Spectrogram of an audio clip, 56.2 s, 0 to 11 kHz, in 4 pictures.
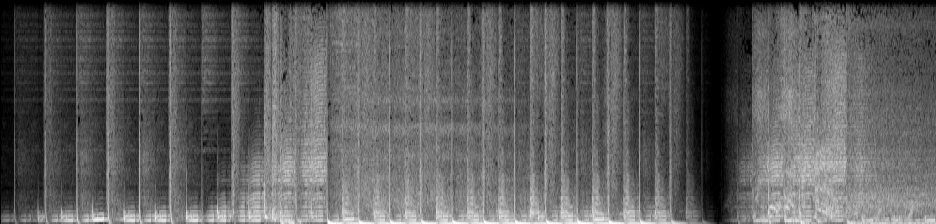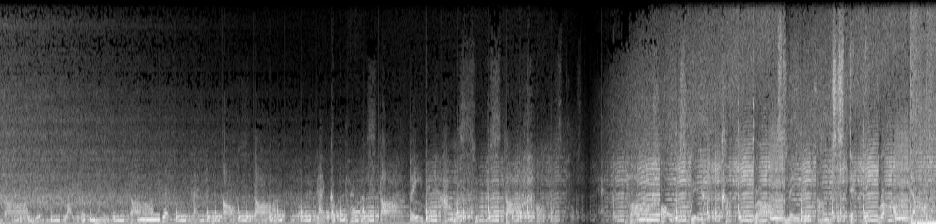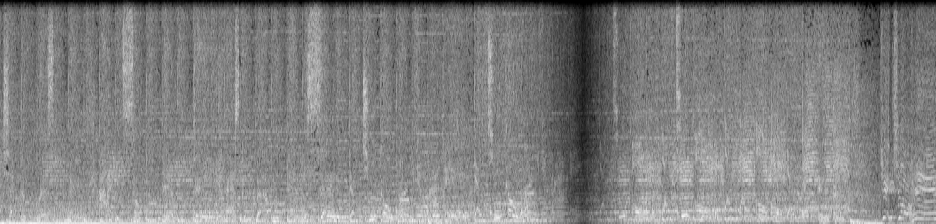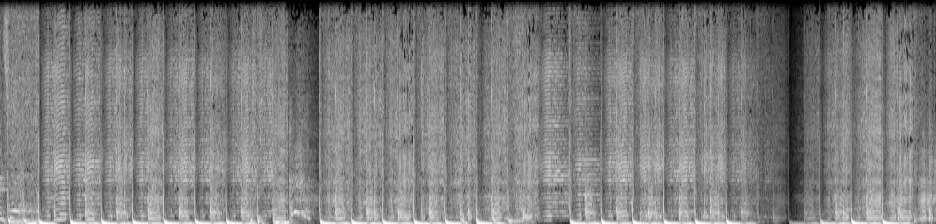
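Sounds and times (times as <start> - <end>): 
bootleg bounce dance music: 0.0 - 56.1.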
